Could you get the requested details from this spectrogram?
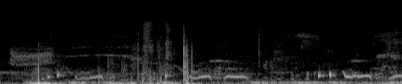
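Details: Pigeons while eating, giving low, wavering coos, several short stepped notes in a row over a steady low rumble, with a few sharp taps and clicks in between.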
